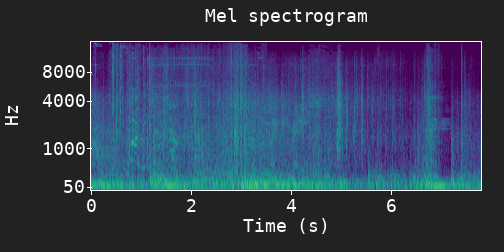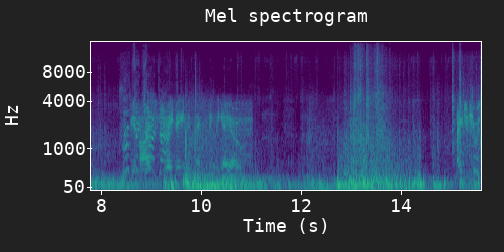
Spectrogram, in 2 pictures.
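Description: A shotgun fires loud blasts again and again.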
